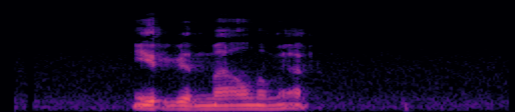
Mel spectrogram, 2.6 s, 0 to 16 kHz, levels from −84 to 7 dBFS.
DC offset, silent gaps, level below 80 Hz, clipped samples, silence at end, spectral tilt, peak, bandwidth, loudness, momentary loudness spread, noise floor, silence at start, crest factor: under 0.1%; none; -74 dBFS; under 0.1%; 1.05 s; -6.5 dB/octave; -14 dBFS; 9 kHz; -32 LUFS; 14 LU; -63 dBFS; 0.65 s; 22 dB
